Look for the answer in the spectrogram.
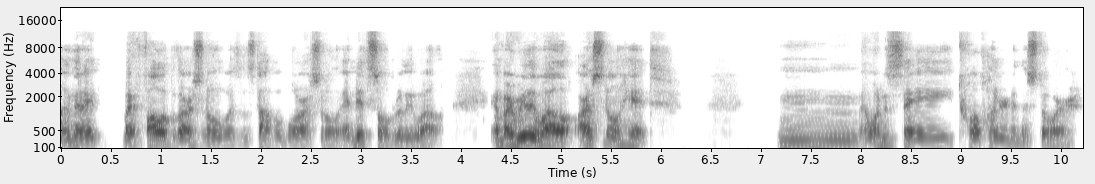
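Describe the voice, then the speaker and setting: A man hosting a podcast, explaining things from experience in a casual, conversational way and talking straight to the listeners. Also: mid-range voice. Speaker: podcast host, self-published author.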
